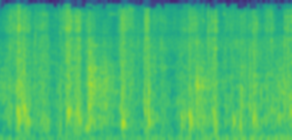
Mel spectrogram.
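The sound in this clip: Hooves of a horse pulling a wagon into town, a steady run of many fairly faint, regular clip-clops.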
